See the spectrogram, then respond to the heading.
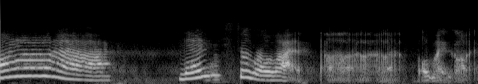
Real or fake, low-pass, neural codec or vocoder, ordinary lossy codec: fake; 7.2 kHz; codec, 16 kHz, 1 kbps, FreqCodec, smaller model; Opus, 24 kbps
